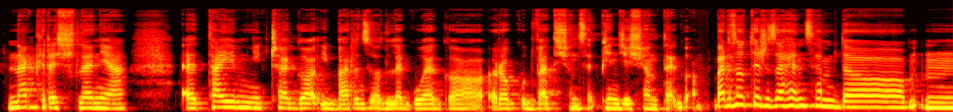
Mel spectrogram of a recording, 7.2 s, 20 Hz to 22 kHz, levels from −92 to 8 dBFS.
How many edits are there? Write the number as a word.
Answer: zero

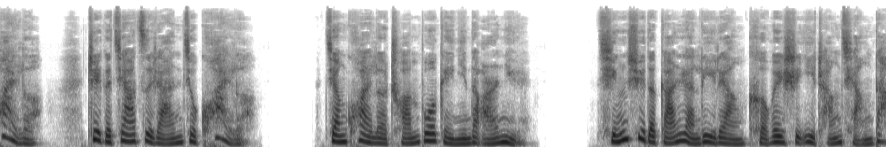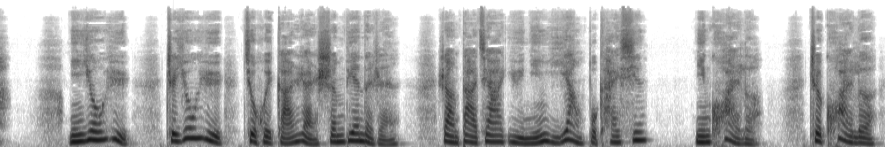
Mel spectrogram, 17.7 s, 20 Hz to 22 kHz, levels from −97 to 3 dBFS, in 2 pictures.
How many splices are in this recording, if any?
one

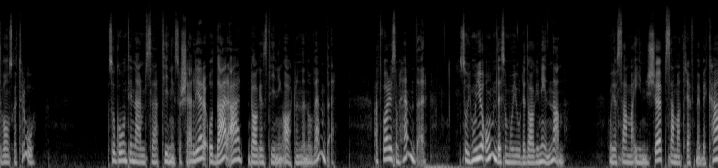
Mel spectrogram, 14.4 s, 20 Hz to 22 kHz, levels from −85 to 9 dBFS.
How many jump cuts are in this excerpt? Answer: zero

